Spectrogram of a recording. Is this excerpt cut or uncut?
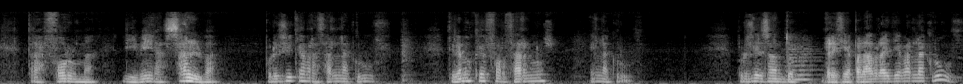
cut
